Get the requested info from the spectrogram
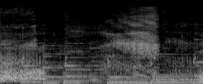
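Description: Soft background music with steady low held notes, together with a cat snarl and hiss: a rough growl trailing off at the start, and a short hiss about a second and a half in.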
